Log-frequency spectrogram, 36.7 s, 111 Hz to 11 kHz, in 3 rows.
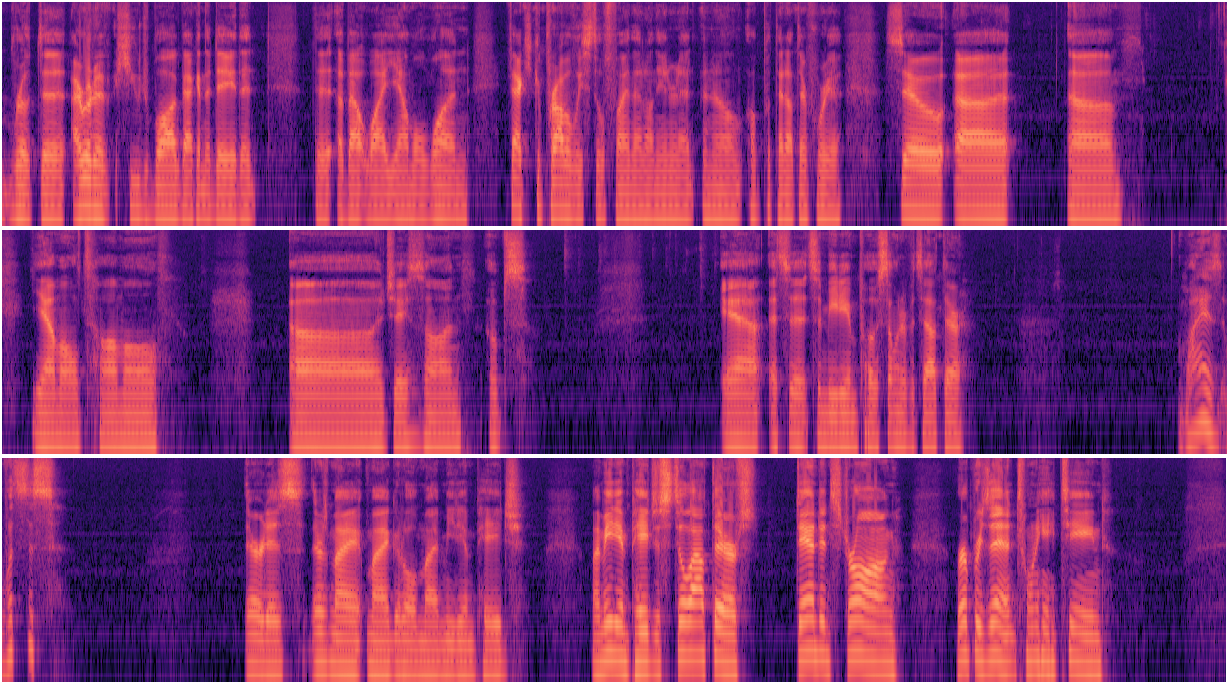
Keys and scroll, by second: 5.3-14.2 typing, 15.7-19.5 typing, 21.0 space, 27.1-28.1 typing, 29.6 typing, 30.7 super+Tab.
